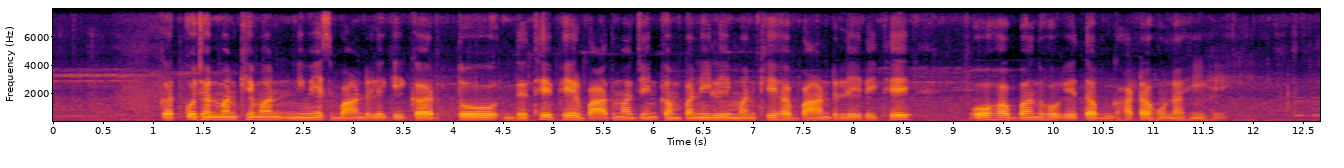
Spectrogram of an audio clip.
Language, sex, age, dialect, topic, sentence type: Chhattisgarhi, male, 18-24, Western/Budati/Khatahi, banking, statement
